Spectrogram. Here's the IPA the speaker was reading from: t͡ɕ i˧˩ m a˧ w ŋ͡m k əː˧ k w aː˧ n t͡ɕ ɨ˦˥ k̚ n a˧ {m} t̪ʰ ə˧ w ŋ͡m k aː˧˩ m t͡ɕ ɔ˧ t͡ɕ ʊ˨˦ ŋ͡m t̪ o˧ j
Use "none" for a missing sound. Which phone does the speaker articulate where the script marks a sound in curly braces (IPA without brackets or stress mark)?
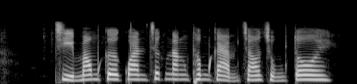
ŋ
